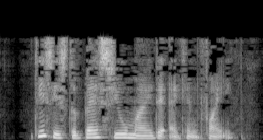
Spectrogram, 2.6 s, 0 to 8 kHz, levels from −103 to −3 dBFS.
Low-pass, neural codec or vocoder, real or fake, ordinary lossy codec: 7.2 kHz; codec, 16 kHz, 4.8 kbps, FACodec; fake; MP3, 24 kbps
